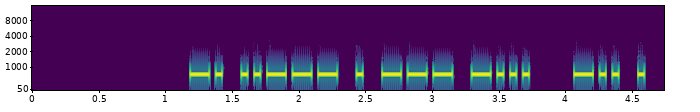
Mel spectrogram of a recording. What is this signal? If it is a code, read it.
Morse code, heard as a keyed tone, about 25 wpm, 700 Hz. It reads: N2EOB DE
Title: USA Callsign DE Callsign - 5 Characters - 25wpm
